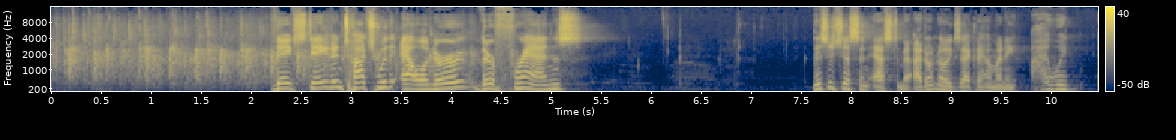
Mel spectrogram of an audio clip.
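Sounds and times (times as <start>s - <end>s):
audience clapping: 0.0s - 5.1s
speech: 2.2s - 5.4s, 7.6s - 10.4s.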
